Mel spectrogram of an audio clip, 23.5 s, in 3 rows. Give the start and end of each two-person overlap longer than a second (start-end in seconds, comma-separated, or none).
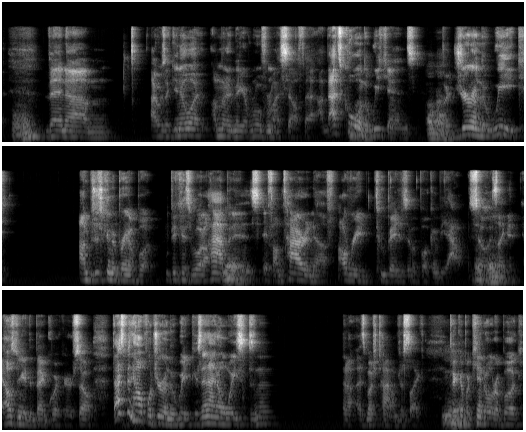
none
